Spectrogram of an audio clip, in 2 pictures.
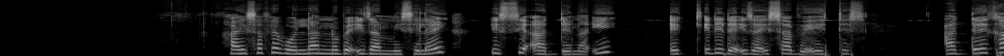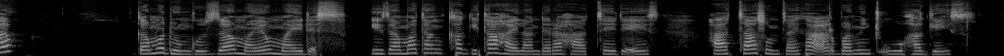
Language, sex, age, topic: Gamo, female, 25-35, government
